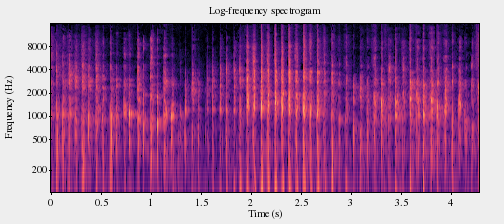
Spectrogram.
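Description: Fast ASMR clicking from hands and mouth held close to the microphone: a rapid, unbroken run of sharp clicks, well over ten a second, loudest around the middle.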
